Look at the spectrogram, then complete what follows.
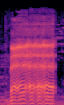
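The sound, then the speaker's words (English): A single loud bleat lasting under a second, with a wavering, quavering tone, is a human voice imitating a sheep. “Do you know how to do a sheep impression? If so, I'd like to hear yours now.”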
